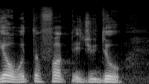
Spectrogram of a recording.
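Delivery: put-on disappointed voice. Retelling how the adoptive father confronted him: imitating a disappointed father. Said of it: "with disappointment in his eyes".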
